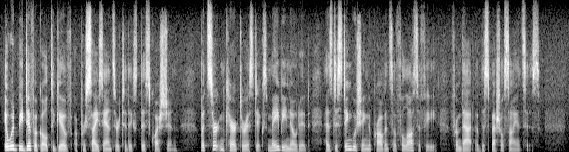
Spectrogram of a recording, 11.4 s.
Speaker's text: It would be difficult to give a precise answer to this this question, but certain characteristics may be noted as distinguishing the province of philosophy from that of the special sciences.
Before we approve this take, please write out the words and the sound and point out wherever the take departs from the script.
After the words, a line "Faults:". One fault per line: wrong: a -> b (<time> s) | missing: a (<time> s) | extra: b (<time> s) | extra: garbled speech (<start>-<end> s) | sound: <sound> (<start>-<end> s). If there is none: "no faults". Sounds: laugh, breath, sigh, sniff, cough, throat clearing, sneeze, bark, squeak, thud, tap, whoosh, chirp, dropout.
It would be difficult to give a precise answer to this this question, but certain characteristics may be noted as distinguishing the province of philosophy from that of the special sciences.
Faults:
no faults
